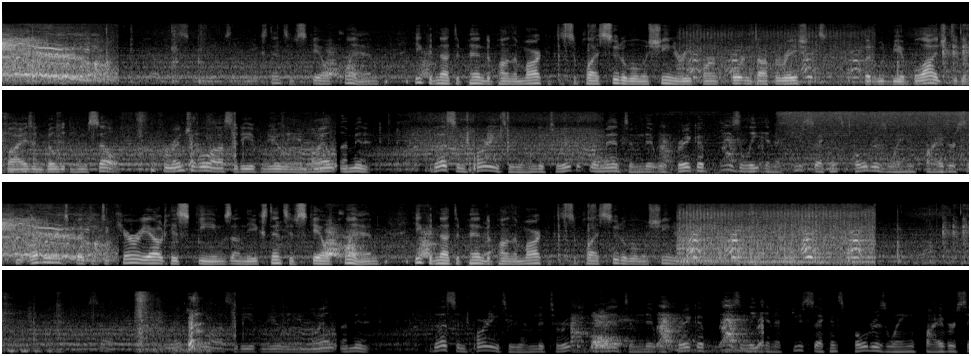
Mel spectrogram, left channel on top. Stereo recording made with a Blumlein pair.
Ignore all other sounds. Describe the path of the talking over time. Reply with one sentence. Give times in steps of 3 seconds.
In this clip you hear the talking on the right from 0 s, in the centre from 3 s and on the left from 6 s.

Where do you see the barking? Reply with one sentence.
You can hear the barking on the right.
